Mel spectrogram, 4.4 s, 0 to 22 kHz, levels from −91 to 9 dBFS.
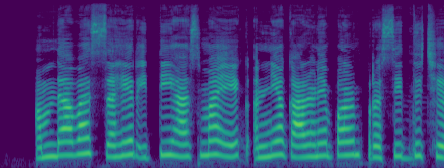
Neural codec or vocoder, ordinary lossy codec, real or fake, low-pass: none; none; real; 19.8 kHz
